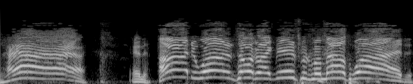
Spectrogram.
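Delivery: high mouth-wide comic voice; Eddie Murphy impression. Host mimicking the actor's goofy voice. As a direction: talk with the mouth stretched wide. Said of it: "when he talks like this".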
